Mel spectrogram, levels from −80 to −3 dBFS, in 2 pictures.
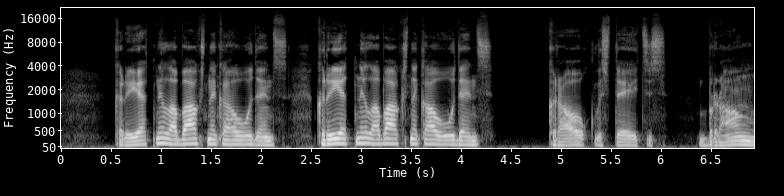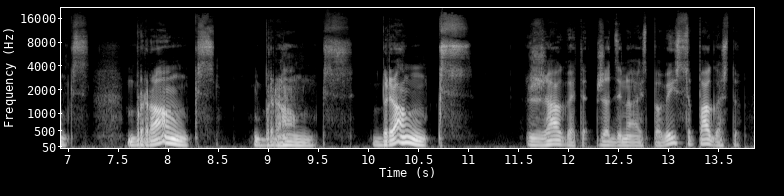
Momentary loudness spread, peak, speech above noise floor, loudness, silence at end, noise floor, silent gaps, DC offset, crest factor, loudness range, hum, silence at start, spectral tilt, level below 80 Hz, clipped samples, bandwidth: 17 LU; 0 dBFS; 33 dB; -18 LUFS; 0.15 s; -51 dBFS; none; under 0.1%; 18 dB; 5 LU; none; 0.55 s; -6 dB/octave; -42 dBFS; under 0.1%; 18.5 kHz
